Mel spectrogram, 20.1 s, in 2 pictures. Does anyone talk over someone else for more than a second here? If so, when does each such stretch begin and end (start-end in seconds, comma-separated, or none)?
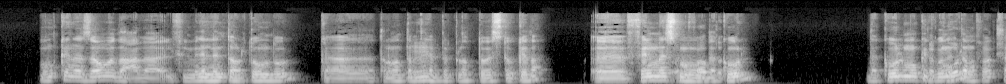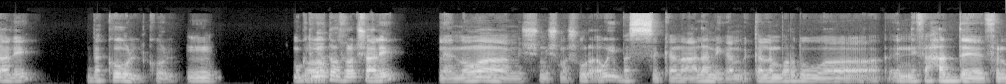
none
